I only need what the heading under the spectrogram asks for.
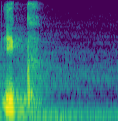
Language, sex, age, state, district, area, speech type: Punjabi, female, 30-45, Punjab, Tarn Taran, urban, read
